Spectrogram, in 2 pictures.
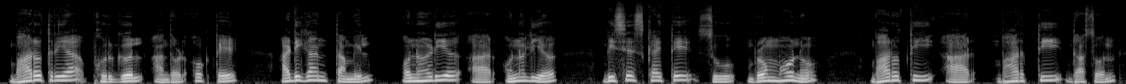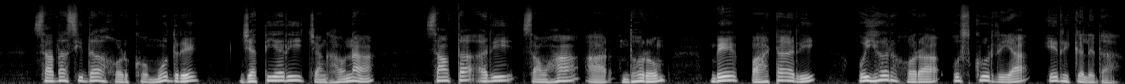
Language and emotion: Santali, neutral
